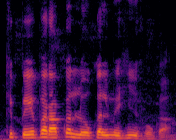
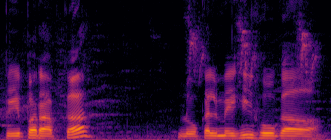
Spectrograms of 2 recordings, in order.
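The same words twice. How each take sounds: First: Said in the usual way. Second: "paper आपका", a long pause, then "local में ही होगा" drawn out; slow emphasis. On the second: Shown as a demonstration. Teacher repeats the key answer on exam centres, slow and emphatic. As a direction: spell it out slowly, pausing after "आपका".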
